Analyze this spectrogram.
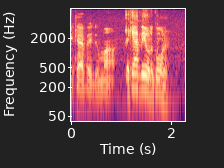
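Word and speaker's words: Café du Monde: Yeah, you don't pronounce the D. Usually Cafe Du Monde. Now you can say Du Monde and all that stuff, but if you're from here, you just say Cafe Du Monde.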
